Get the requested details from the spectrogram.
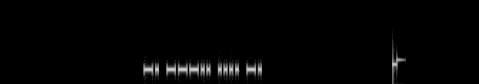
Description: Morse code, heard as a keyed tone, about 39 wpm, 700 Hz. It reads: N8HN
